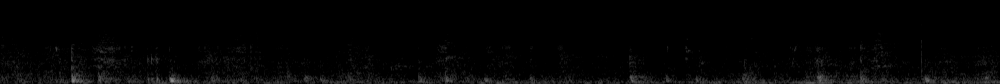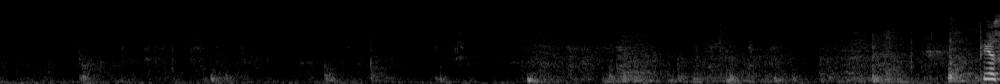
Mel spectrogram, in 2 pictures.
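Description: Quiet, irregular soft thuds and scuffs of trainers on a wooden floor during kneeling lunges and squats, a little busier in the last few seconds.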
